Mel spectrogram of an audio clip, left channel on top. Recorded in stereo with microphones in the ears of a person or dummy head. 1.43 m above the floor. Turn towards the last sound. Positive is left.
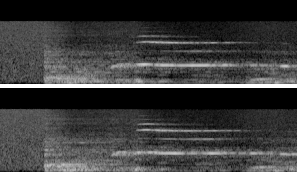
turn(degrees=30)  # may be behind; listen again after turning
